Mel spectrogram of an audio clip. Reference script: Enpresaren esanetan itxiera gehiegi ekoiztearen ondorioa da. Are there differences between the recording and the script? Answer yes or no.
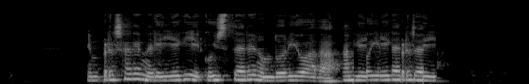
yes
